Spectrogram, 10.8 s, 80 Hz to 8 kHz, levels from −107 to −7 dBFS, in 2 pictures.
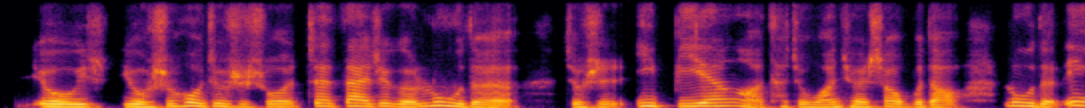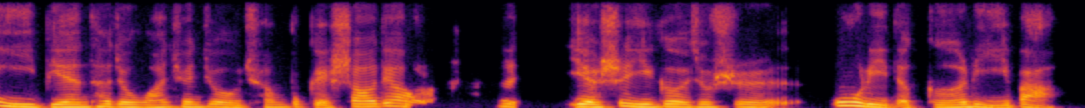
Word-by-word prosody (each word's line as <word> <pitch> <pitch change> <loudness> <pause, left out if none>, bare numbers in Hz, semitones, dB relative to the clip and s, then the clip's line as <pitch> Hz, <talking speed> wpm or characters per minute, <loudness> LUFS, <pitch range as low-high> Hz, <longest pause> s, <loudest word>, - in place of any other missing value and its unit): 有 195 -2 +6 0.2
有 190 0 +3
时 180 +4 -1
候 245 +1 +5
就 220 0 +1
是 195 -1 -4
说 195 +2 -1
在 230 -1 -1
在 230 +1 +3
这 225 +1 0
个 190 -3 +2
路 240 +2 +3
的 170 -6 0 0.2
就 180 - -2
是 185 +2 -5
一 240 +1 +2
边 235 +2 +2
啊， 225 - -1
它 195 - -9
就 185 -1 -3
完 170 +1 +1
全 190 -1 0
烧 195 +2 -1
不 185 - -4
到。 - - -1 0.2
路 255 -2 +3
的 190 - +2
另 285 - +1
一 195 -4 +2
边， 180 +1 +1
它 195 +2 -1
就 180 -1 +1
完 165 0 -3
全 185 0 -3
就 175 -4 -2
全 170 +2 -8
部 185 +1 -8
给 135 -7 -5
烧 205 +7 0
掉 225 +2 +1
了， - - -1 0.4
那 210 -2 -4 0.2
也 185 -1 +3
是 185 +6 -1
一 185 -2 +2
个 190 -2 +1
就 180 - -3
是 180 - -5
物 265 0 +6
理 180 -5 +3
的 150 - -4
隔 165 +2 -2
离 160 -5 -2
吧。 160 -1 -4
190 Hz, 300 characters per minute, -21 LUFS, 180-215 Hz, 0.4 s, 有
